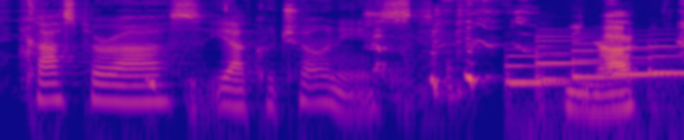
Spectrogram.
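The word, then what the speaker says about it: Kasparas Jakučionis: Presents how to pronounce Kasparas Yakuchonis. Kasparas Yakuchonis. Okay. Kasparas Yakuchonis. So I wasn't even going to attempt to say that one because I knew I would butcher it. So it's Kasparas Yakuchonis.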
